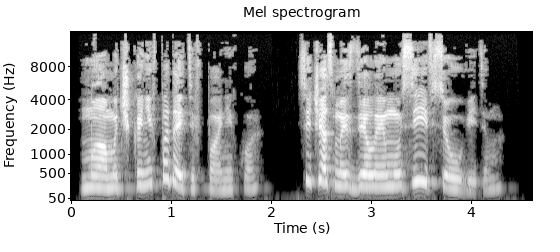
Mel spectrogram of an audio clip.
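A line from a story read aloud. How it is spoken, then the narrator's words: Calm doctor's voice. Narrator (Russian): спокойно проговорила врач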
